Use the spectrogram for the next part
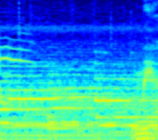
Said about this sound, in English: Meow. Meow.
